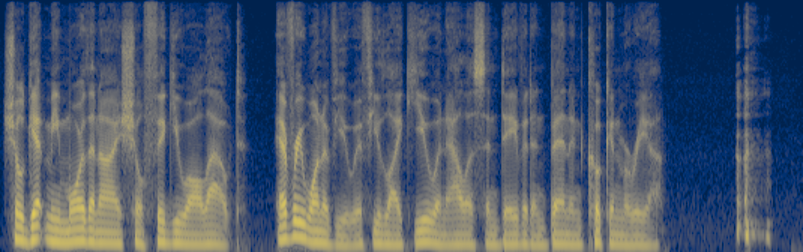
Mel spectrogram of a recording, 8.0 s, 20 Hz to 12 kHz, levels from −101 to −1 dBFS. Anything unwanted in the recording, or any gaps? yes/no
yes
